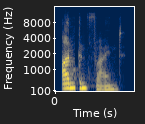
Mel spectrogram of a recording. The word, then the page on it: unconfined: Indian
